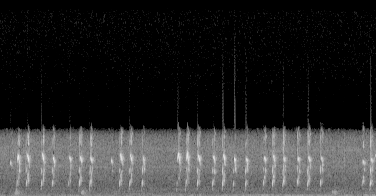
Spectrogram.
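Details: Young Northern Harriers at dinner time as their mother drops a meal, with aggression over the food. Rapid series of harsh, harmonic notes about three per second, continuing throughout without pause.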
